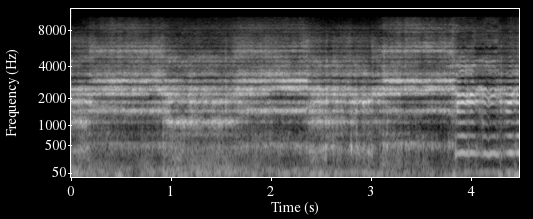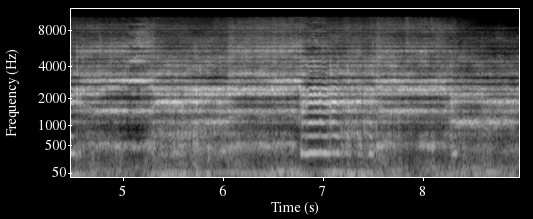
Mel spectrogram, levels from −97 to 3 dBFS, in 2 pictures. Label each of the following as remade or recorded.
remade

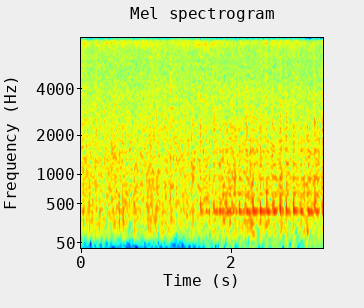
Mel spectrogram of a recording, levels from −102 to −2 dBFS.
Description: remade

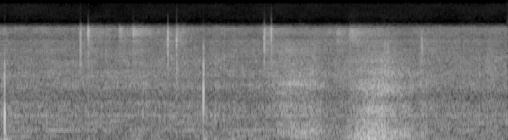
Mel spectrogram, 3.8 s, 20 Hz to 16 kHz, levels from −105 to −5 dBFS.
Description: remade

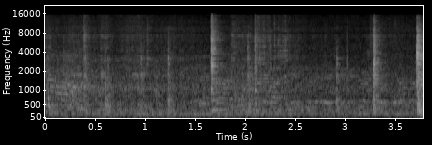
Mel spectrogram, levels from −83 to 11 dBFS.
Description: recorded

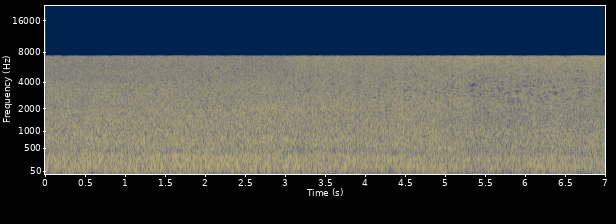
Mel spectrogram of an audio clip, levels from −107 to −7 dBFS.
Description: recorded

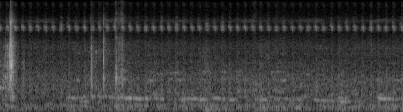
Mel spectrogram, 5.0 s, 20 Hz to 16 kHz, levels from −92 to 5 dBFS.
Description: recorded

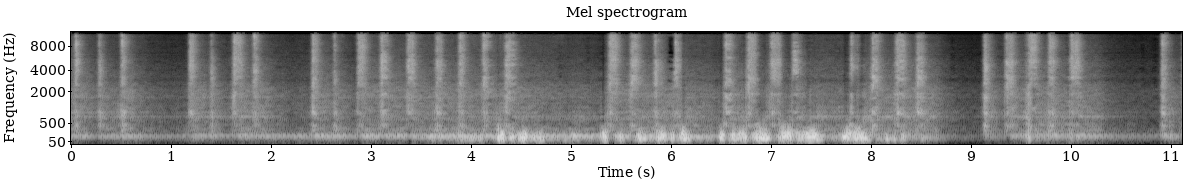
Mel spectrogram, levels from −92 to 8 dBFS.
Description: remade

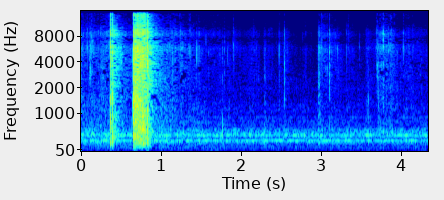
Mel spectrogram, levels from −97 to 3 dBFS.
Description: recorded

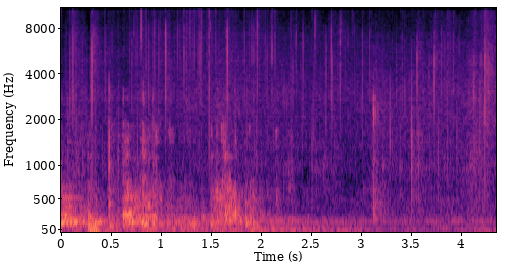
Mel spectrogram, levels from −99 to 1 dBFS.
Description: remade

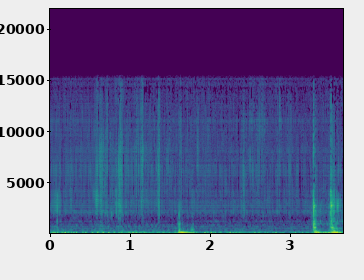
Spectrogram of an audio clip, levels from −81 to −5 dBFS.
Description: remade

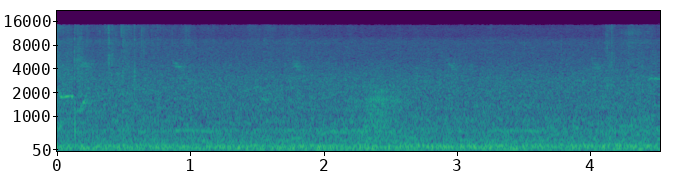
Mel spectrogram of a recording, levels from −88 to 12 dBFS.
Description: recorded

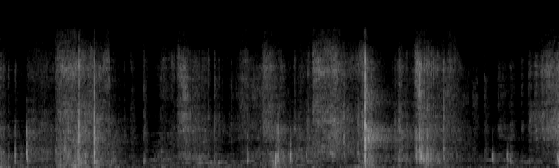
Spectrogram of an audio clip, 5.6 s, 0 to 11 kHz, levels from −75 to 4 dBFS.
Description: recorded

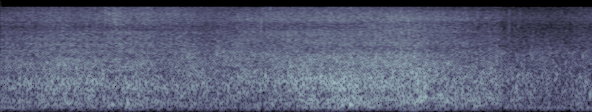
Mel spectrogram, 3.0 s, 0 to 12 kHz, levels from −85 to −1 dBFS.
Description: remade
